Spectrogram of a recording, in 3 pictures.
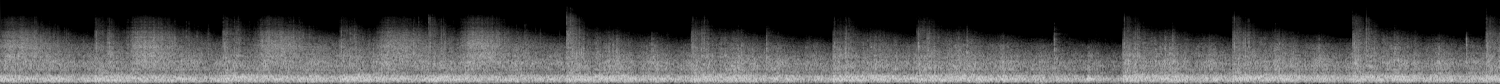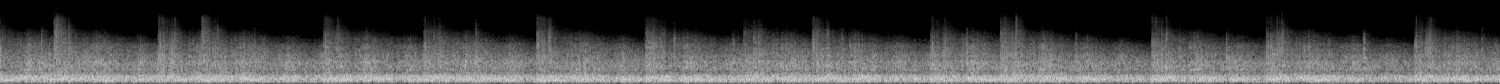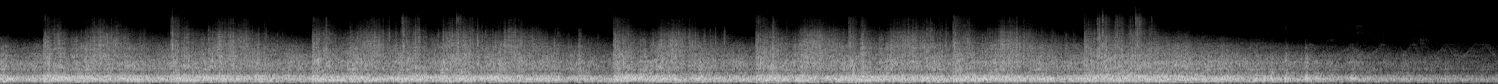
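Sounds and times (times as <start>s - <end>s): firework shells bursting: 0.0s - 25.8s, 42.8s - 44.9s.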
